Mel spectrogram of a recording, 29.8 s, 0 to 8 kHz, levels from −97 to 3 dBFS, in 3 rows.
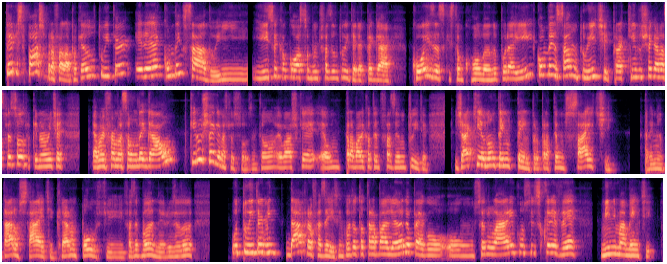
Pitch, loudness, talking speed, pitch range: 195 Hz, -15 LUFS, 205 wpm, 160-230 Hz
